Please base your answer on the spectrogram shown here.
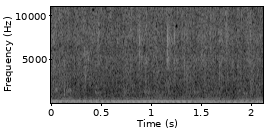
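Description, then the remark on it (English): Steady rain falls continuously, a dense even patter with a low constant rumble beneath it, moderately loud with no pauses. “Crackles and pops of the burning dry logs join the steady sound of rain.”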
